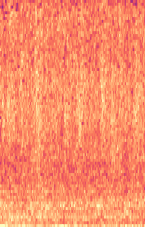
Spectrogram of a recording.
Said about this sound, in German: Aber wie gesagt, jetzt erstmal schön duschen. Mit der, ja, oh, oh, kalt. Kalt.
